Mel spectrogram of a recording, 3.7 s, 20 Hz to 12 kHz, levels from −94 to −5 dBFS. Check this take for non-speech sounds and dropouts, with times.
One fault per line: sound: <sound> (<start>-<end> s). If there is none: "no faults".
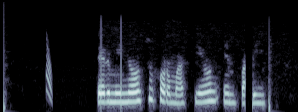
sound: chirp (0.6-0.7 s)
sound: dropout (3.1-3.2 s)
